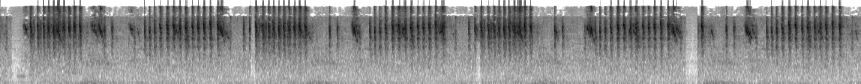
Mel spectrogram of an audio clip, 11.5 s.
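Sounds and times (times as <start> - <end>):
sparrow chirping: 0.0 - 11.4.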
